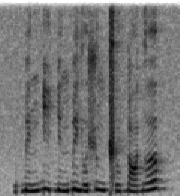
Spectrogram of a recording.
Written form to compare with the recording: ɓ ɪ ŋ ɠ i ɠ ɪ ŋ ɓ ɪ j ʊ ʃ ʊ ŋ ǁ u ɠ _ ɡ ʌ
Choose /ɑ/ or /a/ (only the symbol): ɑ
